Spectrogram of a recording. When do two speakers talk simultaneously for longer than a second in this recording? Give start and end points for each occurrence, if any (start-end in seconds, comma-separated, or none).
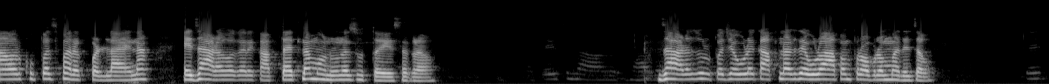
6.6-7.9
